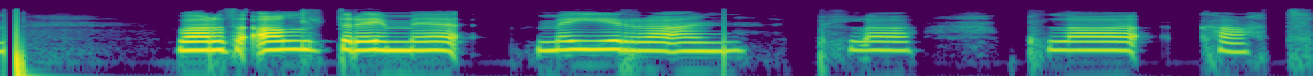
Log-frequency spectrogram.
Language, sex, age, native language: Icelandic, male, 10, Icelandic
